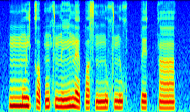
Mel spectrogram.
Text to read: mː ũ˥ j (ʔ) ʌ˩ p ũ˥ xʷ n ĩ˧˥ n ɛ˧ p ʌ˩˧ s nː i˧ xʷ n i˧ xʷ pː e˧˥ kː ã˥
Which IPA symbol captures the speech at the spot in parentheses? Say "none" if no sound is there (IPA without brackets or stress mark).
k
